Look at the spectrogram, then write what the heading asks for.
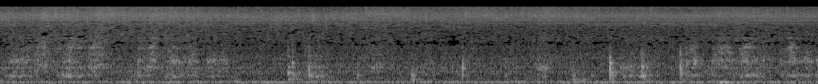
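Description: Spice paste (masala) frying in hot oil in a non-stick wok, sizzling steadily, while a wooden spatula stirs it with a few light knocks and scrapes on the pan; the masala is being roasted (bhuna).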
